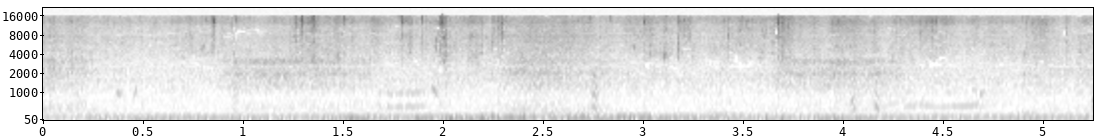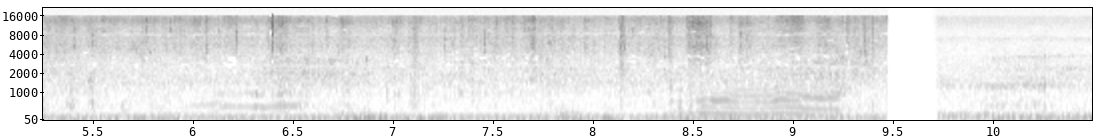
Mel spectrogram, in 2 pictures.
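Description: A free-range flock of chickens clucking, with short scattered calls over a steady low rumble. Near the end comes a longer wavering call.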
